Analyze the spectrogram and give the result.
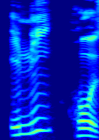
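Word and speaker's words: Iniochos: थोड़ा सा मुश्किल होगा बट इसको प्रोनाउंस कैसे किया जाता है इनी होज सी थोड़ा सा साइलेंट आए सो ये जो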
